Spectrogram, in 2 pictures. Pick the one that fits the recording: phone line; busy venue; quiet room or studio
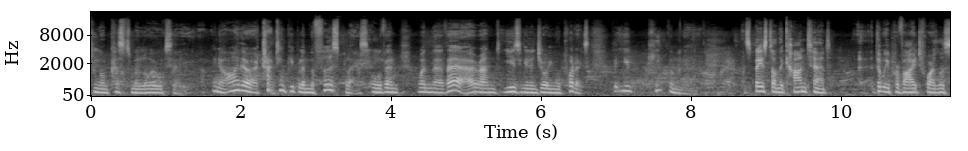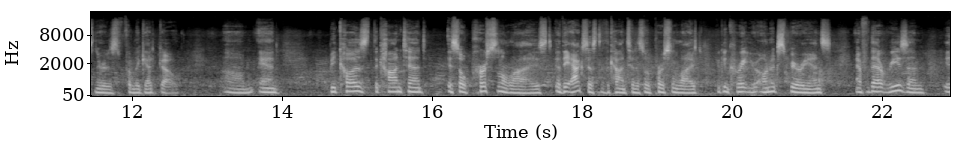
busy venue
